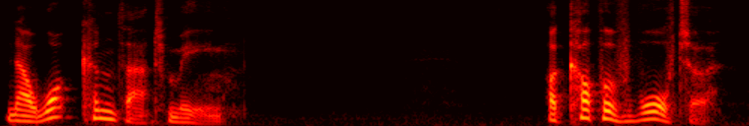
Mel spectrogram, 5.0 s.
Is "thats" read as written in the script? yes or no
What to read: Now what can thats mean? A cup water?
no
